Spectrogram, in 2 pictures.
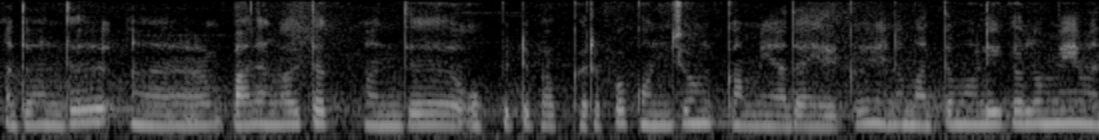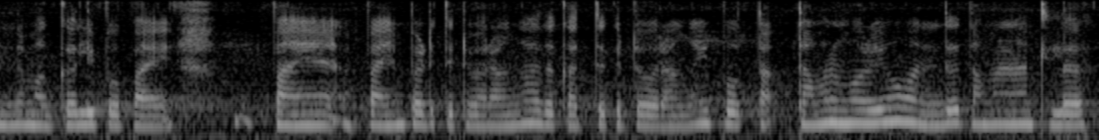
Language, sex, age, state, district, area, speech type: Tamil, female, 18-30, Tamil Nadu, Salem, urban, spontaneous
